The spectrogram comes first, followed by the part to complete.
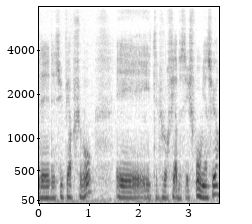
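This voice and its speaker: A man talks at a fairly quick pace in a dark, mellow tone that is somewhat breathy. His pitch variation is ordinary. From Brittany, near Rennes. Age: 70s. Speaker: retiree recalling village history. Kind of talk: oral history interview.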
